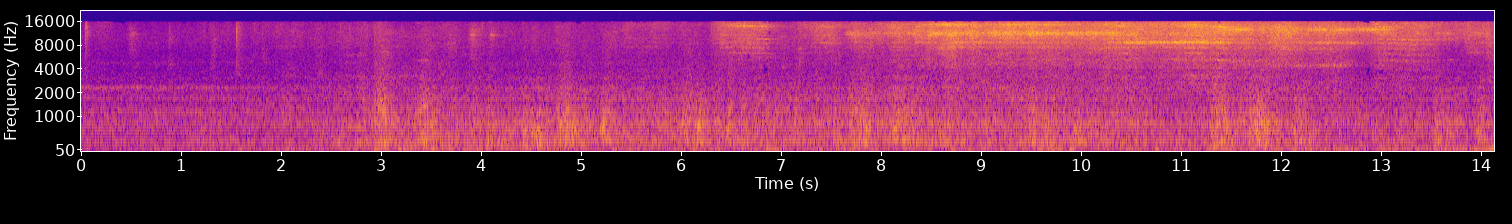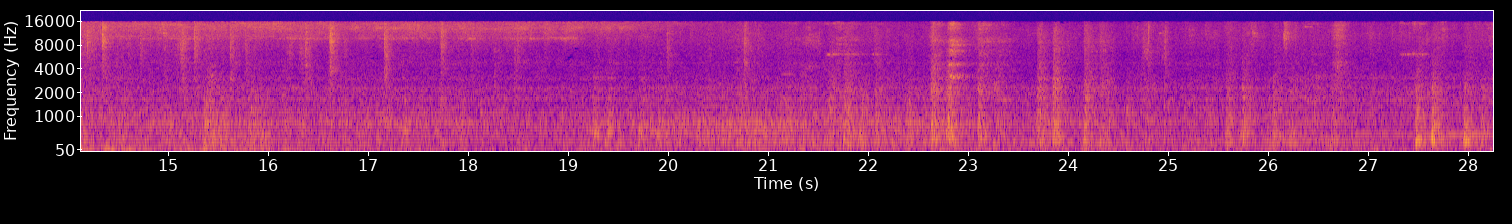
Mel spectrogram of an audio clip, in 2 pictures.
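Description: Interior running noise of a JR East E231 series 1000-number commuter train in motion: wheels rumbling and knocking over the rails, with a faint high wheel squeal in the middle.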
